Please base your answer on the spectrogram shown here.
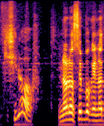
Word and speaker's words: Kicillof: Claro, ahí está votando el gobernador de la provincia de Buenos Aires, Axel Kicillof, o Dicen Kicillof. que vota por Milei. Kicillof, viste que muchos dicen Kicillof. Para mí es Kicillof.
